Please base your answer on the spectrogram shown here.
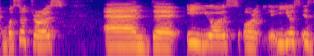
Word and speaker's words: vosotros: Yes, yes, and the V like kind of they pronounce it as B, so it's like vosotros, and ellos or ellos is like just for the girls, right?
